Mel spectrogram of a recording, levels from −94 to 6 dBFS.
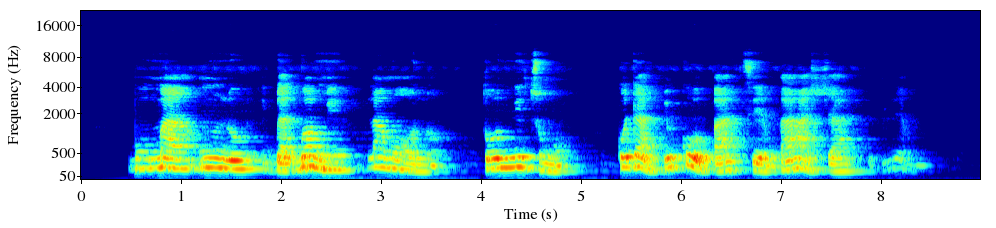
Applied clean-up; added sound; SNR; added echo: none; none; none; reverberation time 0.5 s.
